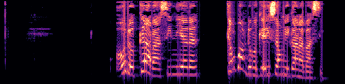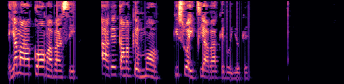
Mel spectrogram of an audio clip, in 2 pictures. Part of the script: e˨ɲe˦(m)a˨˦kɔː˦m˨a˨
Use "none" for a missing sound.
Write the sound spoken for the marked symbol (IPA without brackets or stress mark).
m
